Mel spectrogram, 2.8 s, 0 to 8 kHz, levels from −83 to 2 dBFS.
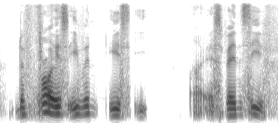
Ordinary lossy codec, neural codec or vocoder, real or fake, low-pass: none; none; real; 7.2 kHz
